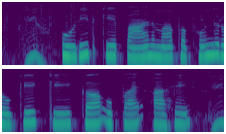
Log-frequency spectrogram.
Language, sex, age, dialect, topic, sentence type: Chhattisgarhi, female, 25-30, Eastern, agriculture, question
